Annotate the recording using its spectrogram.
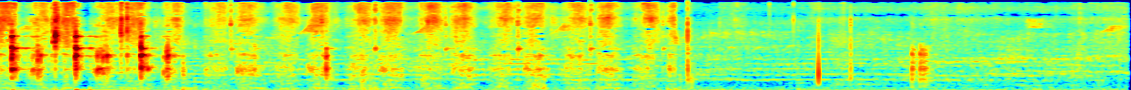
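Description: Stone roller (nora) grinding wet spice paste on a stone slab (shil), quick back-and-forth scraping strokes that are loud for about the first second, then go on as softer rubbing until about five seconds in. After that there are only a couple of faint clicks as the paste is gathered up.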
